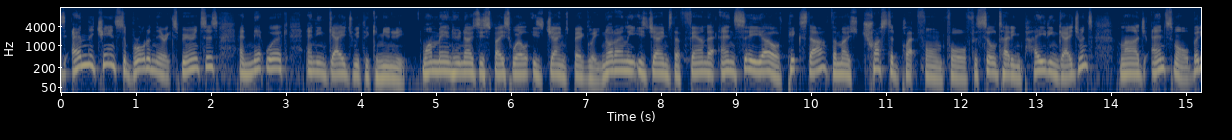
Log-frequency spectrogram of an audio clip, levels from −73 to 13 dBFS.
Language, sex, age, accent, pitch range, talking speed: English, male, 30-49, Australian, 120-160 Hz, 180 wpm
